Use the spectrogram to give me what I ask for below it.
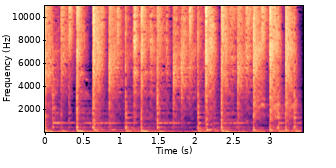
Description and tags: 70 bpm drum loop made with Hydrogen
beat, electronic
